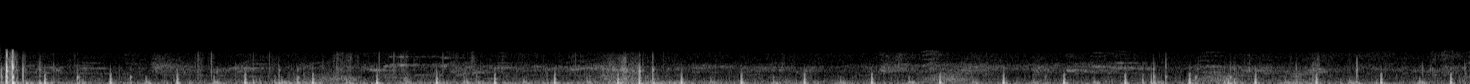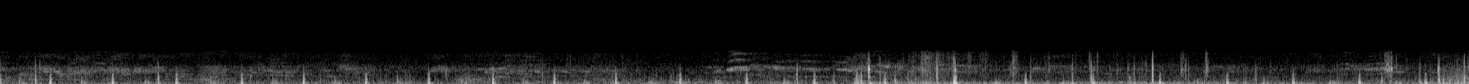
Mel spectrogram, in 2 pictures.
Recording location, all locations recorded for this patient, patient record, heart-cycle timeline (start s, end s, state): mitral valve (MV)
aortic valve (AV)+pulmonary valve (PV)+tricuspid valve (TV)+mitral valve (MV)
#Age: Child
#Sex: Female
#Height: 128.0 cm
#Weight: 22.3 kg
#Pregnancy status: False
#Murmur: Absent
#Murmur locations: nan
#Most audible location: nan
#Systolic murmur timing: nan
#Systolic murmur shape: nan
#Systolic murmur grading: nan
#Systolic murmur pitch: nan
#Systolic murmur quality: nan
#Diastolic murmur timing: nan
#Diastolic murmur shape: nan
#Diastolic murmur grading: nan
#Diastolic murmur pitch: nan
#Diastolic murmur quality: nan
#Outcome: Normal
#Campaign: 2014 screening campaign
0.00	12.86	unannotated
12.86	12.98	S1
12.98	13.14	systole
13.14	13.24	S2
13.24	13.50	diastole
13.50	13.62	S1
13.62	13.78	systole
13.78	13.88	S2
13.88	14.18	diastole
14.18	14.30	S1
14.30	14.48	systole
14.48	14.58	S2
14.58	14.90	diastole
14.90	15.02	S1
15.02	15.18	systole
15.18	15.28	S2
15.28	15.52	diastole
15.52	15.62	S1
15.62	15.80	systole
15.80	15.90	S2
15.90	16.16	diastole
16.16	16.32	S1
16.32	16.44	systole
16.44	16.54	S2
16.54	16.78	diastole
16.78	16.90	S1
16.90	17.10	systole
17.10	17.20	S2
17.20	17.42	diastole
17.42	17.54	S1
17.54	17.72	systole
17.72	17.80	S2
17.80	18.04	diastole
18.04	18.14	S1
18.14	18.34	systole
18.34	18.44	S2
18.44	18.68	diastole
18.68	18.78	S1
18.78	18.96	systole
18.96	19.06	S2
19.06	19.32	diastole
19.32	19.42	S1
19.42	19.60	systole
19.60	19.70	S2
19.70	19.94	diastole
19.94	20.04	S1
20.04	20.22	systole
20.22	20.32	S2
20.32	20.54	diastole
20.54	20.64	S1
20.64	20.82	systole
20.82	20.92	S2
20.92	21.18	diastole
21.18	21.30	S1
21.30	21.48	systole
21.48	21.58	S2
21.58	21.86	diastole
21.86	21.96	S1
21.96	22.14	systole
22.14	22.24	S2
22.24	22.52	diastole
22.52	22.64	S1
22.64	22.82	systole
22.82	29.39	unannotated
